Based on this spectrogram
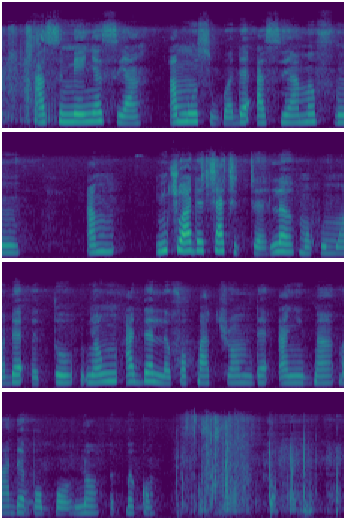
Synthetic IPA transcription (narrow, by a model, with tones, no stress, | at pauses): a˨si˨mẽ˨ɲɛ̃˦si˨a˨ | a˨mo˦su˨ɡɔ˨ɖə˦ʔa˨si˨a˨mə̃˦fũ˦˨ | ŋũ˦t͡ʃu˦a˨ɖə˦t͡ʃa˦t͡ɕi˨t̪ɾə˨lə˦mɔ̃˨ɸu˨mɔ̃˨ɖə˦ə˨t̪o˦ɲɔ̃˦ŋũ˦a˨ɖə˦lə˨fɔ˦k͡pa˦t̪ɾɔ˦mɖə˦a˨ɲĩ˦ɡ͡bã˦m˨ã˨ɖə˦bɔ˨bɔ˨nɔ̃˦ə˨k͡pə˦kɔ˦m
